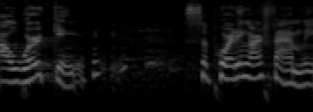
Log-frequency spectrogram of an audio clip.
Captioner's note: audience laughing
